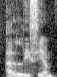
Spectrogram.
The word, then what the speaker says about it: Elysium: Elysium.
